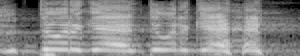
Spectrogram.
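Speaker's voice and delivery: play-acted jeering hyena laughter, cracking up. Retelling the story of hyenas mocking a lion cub: imitating laughing hyenas. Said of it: "the hyenas bust out laughing".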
